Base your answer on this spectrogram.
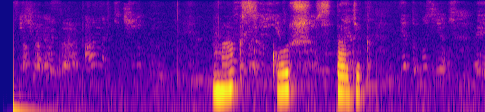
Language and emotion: Russian, neutral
